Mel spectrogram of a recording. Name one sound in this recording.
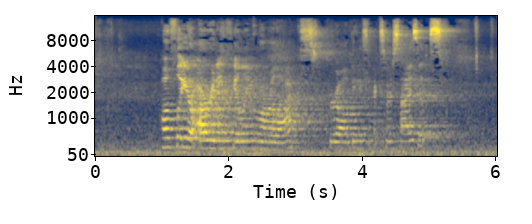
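A young woman sings nearby in an echoing room.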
